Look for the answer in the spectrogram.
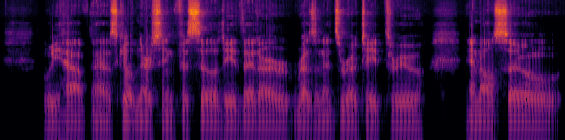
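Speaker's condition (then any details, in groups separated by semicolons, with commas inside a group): No condition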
